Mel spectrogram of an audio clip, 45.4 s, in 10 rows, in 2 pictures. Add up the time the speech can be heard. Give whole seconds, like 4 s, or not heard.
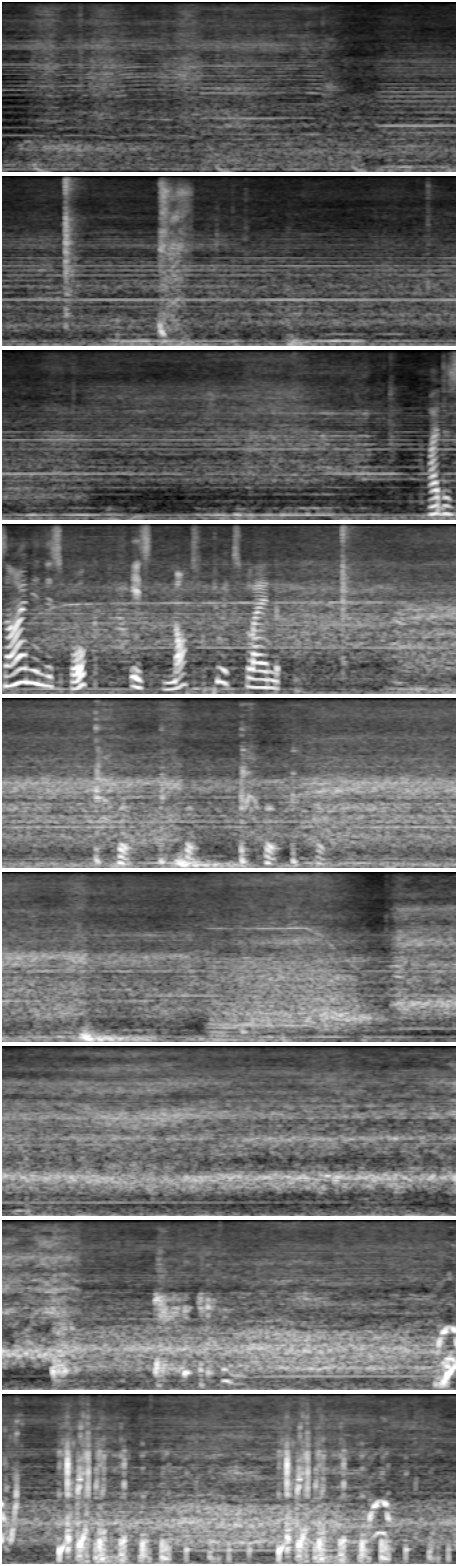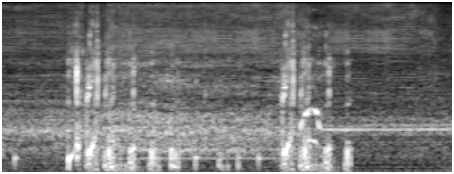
3 s.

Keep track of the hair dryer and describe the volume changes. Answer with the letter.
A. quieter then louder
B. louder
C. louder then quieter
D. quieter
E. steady
B.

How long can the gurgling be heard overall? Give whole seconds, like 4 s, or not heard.
8 s.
